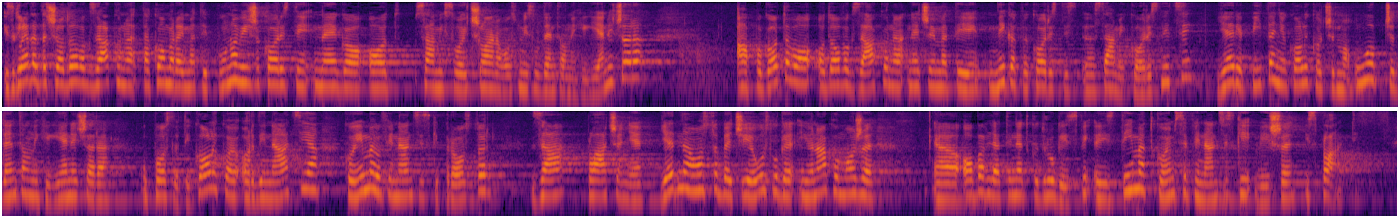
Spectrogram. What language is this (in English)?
Croatian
